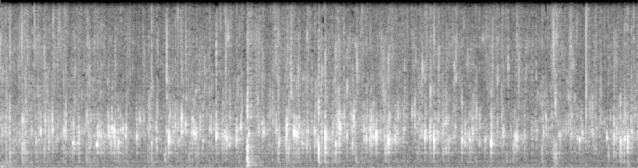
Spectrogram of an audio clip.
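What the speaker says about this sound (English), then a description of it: "So we used about a cup of olive oil to fry." A pork chop fries in about a cup of hot olive oil, giving a dense, continuous sizzle with crackling pops and spatters throughout, loud and close with no talking.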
